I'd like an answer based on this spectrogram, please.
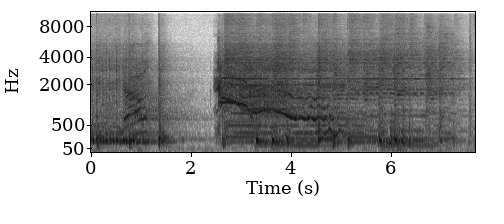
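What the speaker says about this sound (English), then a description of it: "right about at the 8-minute mark, he lets loose a hell of a scream" A singer lets out a long, loud, raw scream in the studio recording of a song, the voice sliding down in pitch over a full band.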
